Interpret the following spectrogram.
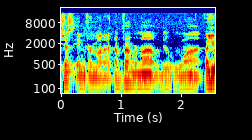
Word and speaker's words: Vermont: I didn't we even know We don't pronounce this. Our T's. We say it like a D.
